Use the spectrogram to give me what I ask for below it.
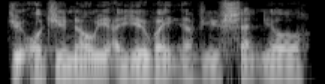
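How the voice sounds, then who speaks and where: A man hosting a casual interview, nodding along with steady yeah-yeahs. His voice comes through a dry, dull lo-fi recording. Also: medium pitch, very fast, no echo. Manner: agreeable, frequent yeah-yeah backchannels. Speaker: interview host.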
